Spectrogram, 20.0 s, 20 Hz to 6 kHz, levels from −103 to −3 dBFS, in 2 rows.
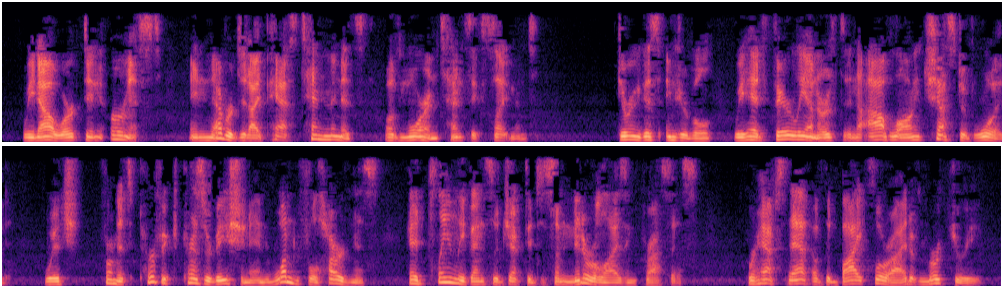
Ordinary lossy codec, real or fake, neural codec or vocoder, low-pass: MP3, 32 kbps; fake; codec, 16 kHz, 2 kbps, FunCodec, trained on LibriTTS, 25 frames a second; 5.4 kHz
